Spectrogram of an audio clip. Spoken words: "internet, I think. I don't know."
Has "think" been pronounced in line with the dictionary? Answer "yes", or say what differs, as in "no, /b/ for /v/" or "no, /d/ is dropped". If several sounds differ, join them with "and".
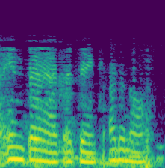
no, /t/ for /θ/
